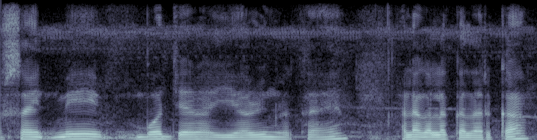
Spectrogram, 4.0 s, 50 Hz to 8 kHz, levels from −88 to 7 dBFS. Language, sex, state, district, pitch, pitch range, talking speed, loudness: Hindi, male, Arunachal Pradesh, Longding, 125 Hz, 120-135 Hz, 165 wpm, -19 LUFS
